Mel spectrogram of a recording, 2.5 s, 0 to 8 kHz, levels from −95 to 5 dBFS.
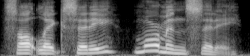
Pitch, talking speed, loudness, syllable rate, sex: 195 Hz, 120 wpm, -15 LUFS, 3.6 syllables/s, male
